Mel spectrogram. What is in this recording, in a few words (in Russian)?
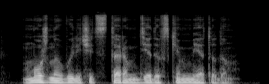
robivox Muzhskoj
